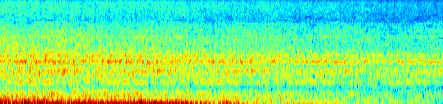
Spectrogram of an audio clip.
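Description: Closing chord of an electro house track dying away: a sustained synth chord over a fading bass tail, getting steadily quieter as the mix fades out.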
